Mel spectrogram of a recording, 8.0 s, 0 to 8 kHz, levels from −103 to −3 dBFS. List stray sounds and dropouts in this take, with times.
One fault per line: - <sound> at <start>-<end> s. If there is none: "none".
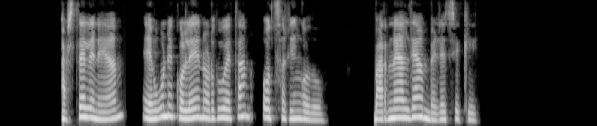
none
